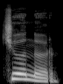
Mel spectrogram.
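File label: "чӧнӧр" Komi, female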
